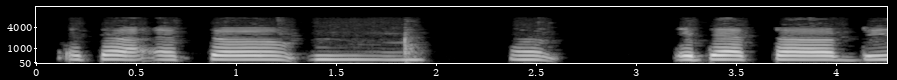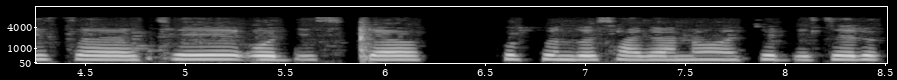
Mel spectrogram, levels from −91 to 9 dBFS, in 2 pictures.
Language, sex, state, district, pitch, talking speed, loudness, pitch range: Bengali, female, West Bengal, Jalpaiguri, 250 Hz, 120 wpm, -18 LUFS, 245-260 Hz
